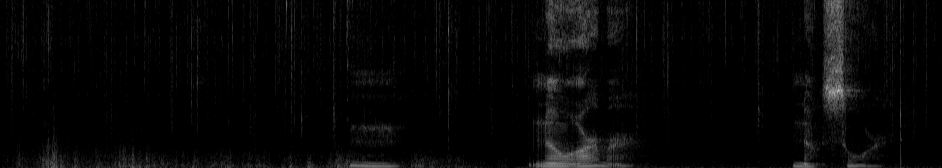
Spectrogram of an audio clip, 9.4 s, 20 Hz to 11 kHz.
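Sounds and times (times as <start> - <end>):
low thunder rumbling: 0.0 - 8.4
heavy rain pouring in a thunderstorm: 0.0 - 9.4
speech: 5.4 - 6.3, 8.2 - 8.8.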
